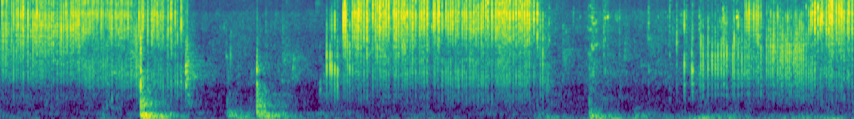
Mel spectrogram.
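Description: Polyurethane foam subfloor adhesive hissing out of a foam gun's long nozzle in three spells that start and stop as the trigger is pulled and released. A few heavy thumps come between them, the loudest about one and a half seconds in.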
